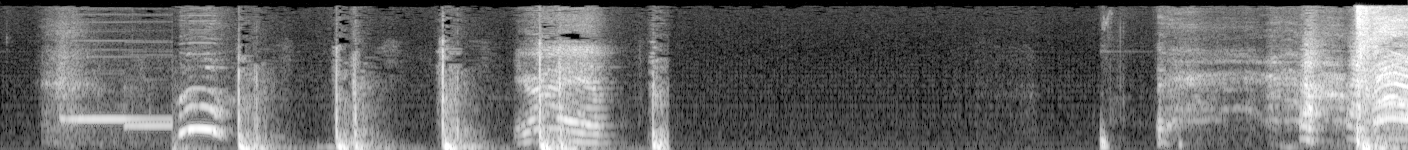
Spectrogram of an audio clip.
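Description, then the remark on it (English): A doorbell gives a short two-note chime, followed by bursts of voices that sound like laughter or coughs, a pause of silence, then rustling noise. “Well, your sound effects don't work, but the funny? Doorbell still does.”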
